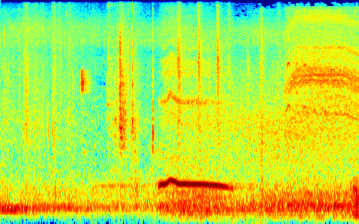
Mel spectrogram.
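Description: An owl in the video game Far Cry Primal gives a short hooting call midway through, over a quiet backdrop of in-game ambience and faint clicks, with a brighter shimmering effect rising near the end.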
